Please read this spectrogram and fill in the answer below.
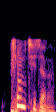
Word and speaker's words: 피렌체: 플로렌스를 영어식 발음이고 본토 발음 뭐죠? 피렌체잖아. 피렌체. 그죠?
